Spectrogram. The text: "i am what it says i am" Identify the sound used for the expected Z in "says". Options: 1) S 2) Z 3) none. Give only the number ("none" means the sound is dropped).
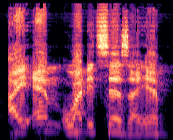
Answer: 2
